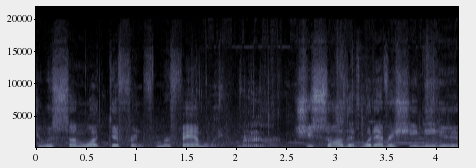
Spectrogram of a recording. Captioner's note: belches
